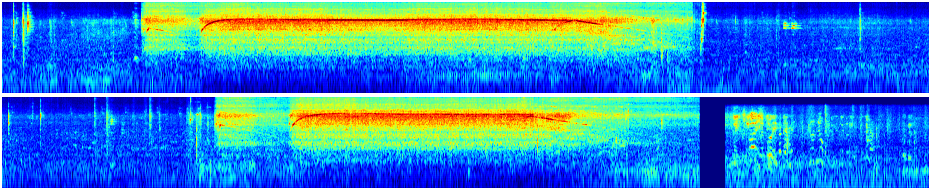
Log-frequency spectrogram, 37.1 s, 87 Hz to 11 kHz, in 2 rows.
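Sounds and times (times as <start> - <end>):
angle grinder cutting metal: 2.8 - 14.1, 22.8 - 32.5.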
